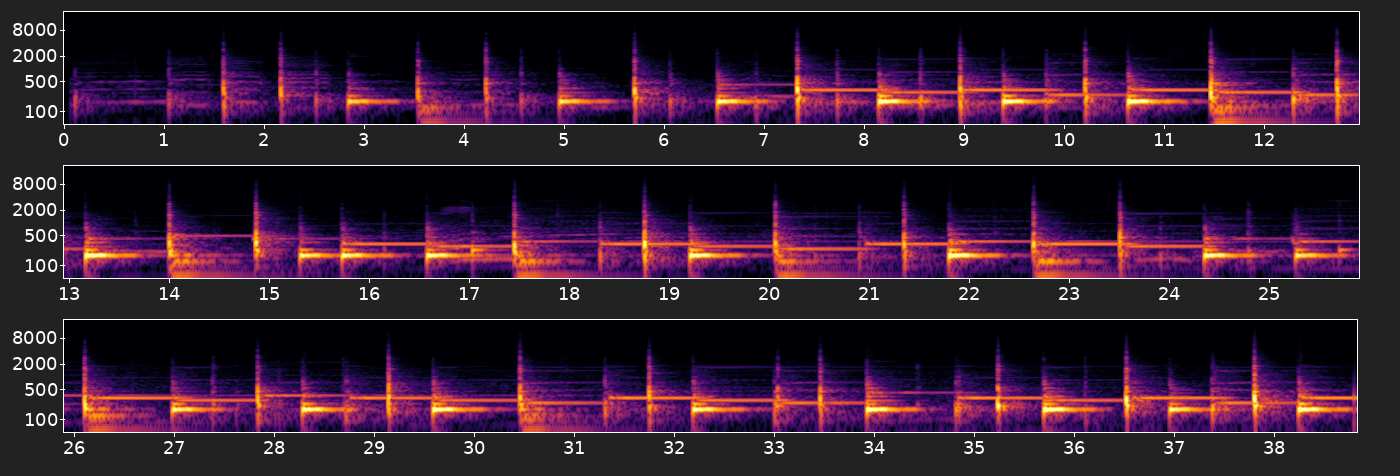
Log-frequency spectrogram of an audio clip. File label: pangkur example lendang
